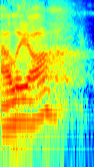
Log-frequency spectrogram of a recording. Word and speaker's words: Aliyah: You're actually from the UK, uh, but you're part of what the Bible prophesied as the uh, Aliyah. Am I saying that right? Aliyah? – Yep, that's pretty good.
